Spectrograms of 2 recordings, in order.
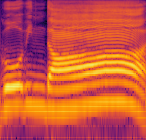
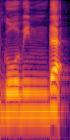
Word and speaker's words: Govinda: that is wrong it's not goinda it is goinda See neither is this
